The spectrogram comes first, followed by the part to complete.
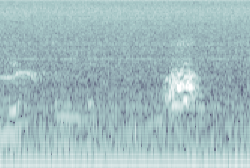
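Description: A brief high-pitched vocal squeal about one and a half seconds in, after a faint gliding voice near the start, over a steady low hum and tape hiss.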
